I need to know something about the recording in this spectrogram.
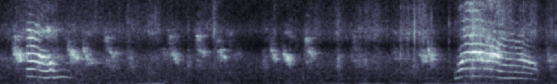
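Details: Two clear meows from a teething Scottish Fold kitten during play. The first is short and falling; the second, six seconds later, is longer, rising then sliding down. Faint high chirping runs beneath.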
